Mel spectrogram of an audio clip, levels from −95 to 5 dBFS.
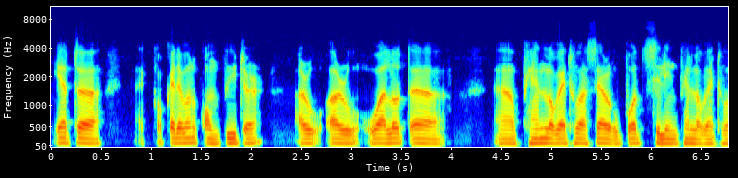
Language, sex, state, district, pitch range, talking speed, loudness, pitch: Assamese, male, Assam, Sonitpur, 105-115 Hz, 170 wpm, -18 LUFS, 110 Hz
